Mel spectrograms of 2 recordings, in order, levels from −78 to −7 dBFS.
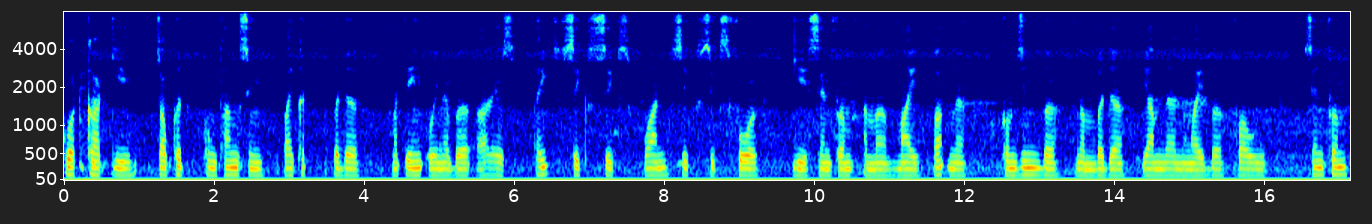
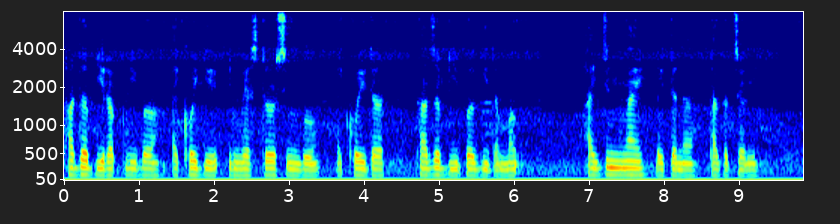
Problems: background sounds at intervals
